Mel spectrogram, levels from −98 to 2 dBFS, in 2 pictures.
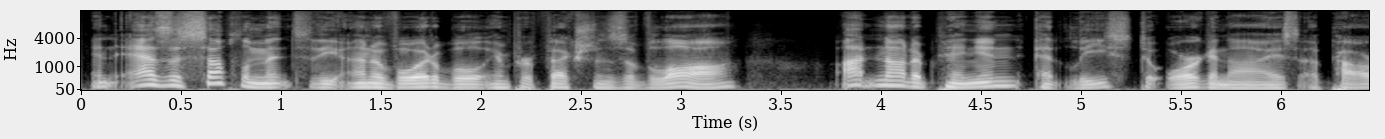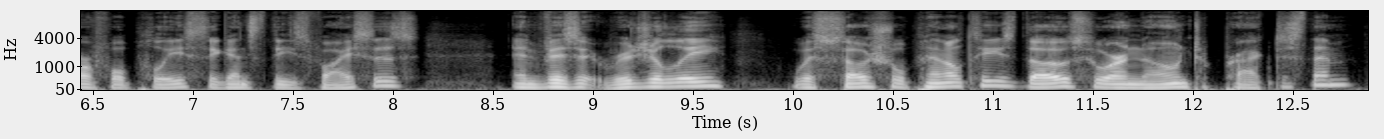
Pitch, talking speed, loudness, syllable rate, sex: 115 Hz, 170 wpm, -20 LUFS, 5.9 syllables/s, male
